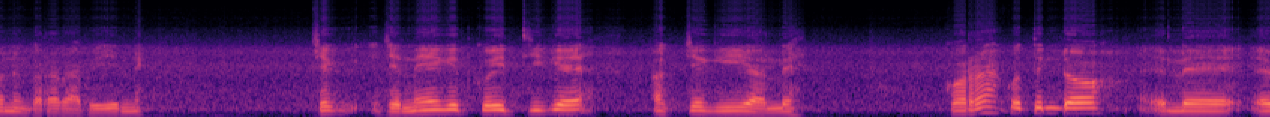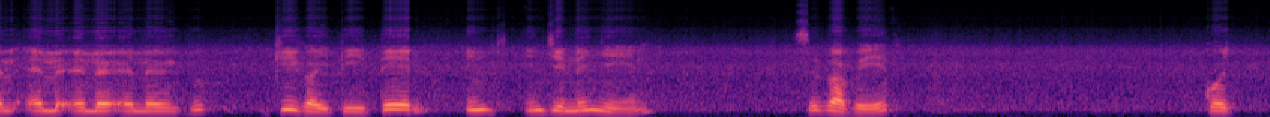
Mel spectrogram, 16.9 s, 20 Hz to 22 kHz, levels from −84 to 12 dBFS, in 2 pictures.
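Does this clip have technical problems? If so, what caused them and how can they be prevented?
Yes. Crude rate conversion runs throughout. A gritty, inharmonic fizz sits around 30 dB below the speech and tracks loud, bright syllables. This fits 48 kHz audio converted to 44.1 kHz by dropping samples. Unlike codec artefacts, it has no warbling or smearing. To prevent it, resample with a proper band-limited, filtered converter.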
